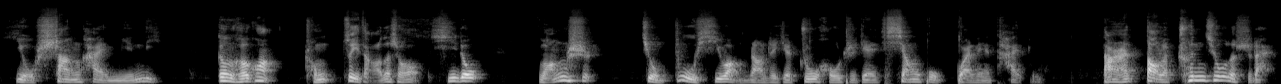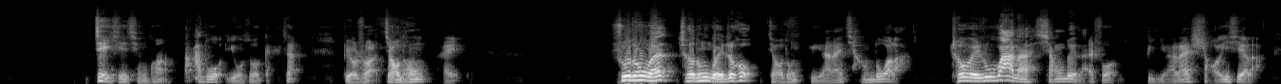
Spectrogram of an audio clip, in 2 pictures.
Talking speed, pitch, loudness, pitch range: 215 characters per minute, 135 Hz, -17 LUFS, 105-170 Hz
